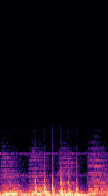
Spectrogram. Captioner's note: knocks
